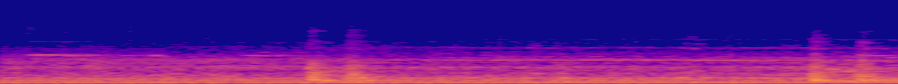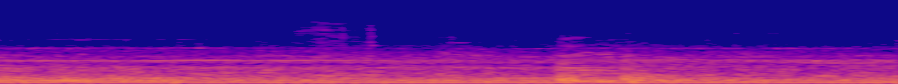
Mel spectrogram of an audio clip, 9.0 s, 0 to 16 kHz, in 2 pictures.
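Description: Running noise heard from inside a JR HB-E300 hybrid railcar: a steady low rumble with a thin steady whine over it, and three short thumps of the wheels over rail joints as the train draws into a station.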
